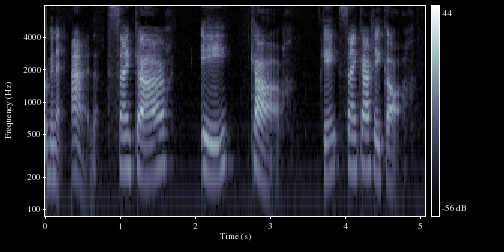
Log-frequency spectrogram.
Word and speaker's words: quart: quarter in french is car okay the u is silent and this t is also silent okay it looks the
